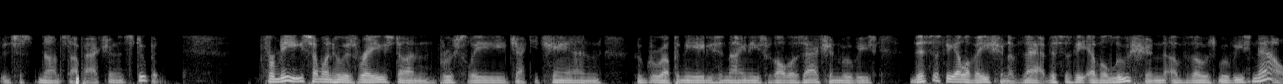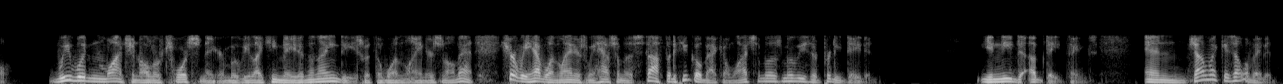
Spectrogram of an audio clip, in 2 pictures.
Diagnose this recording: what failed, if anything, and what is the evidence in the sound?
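The speech passes through the GSM full-rate codec at the codec stage, and the damage is plainly audible across the whole clip: a constant buzzy, gravelly roughness and no content above 4 kHz. This fits the 13 kbps full-rate coder. It models the vocal tract and drives it with a sparse, regularly spaced pulse excitation. Band-limited telephone audio sounds dull but clean, whereas this grit lies on every voiced sound and does not come and go.

GSM bit errors on the radio link, at the network stage, add brief bursts of squawk and gargle. These fall at 0.75 to 0.80 s between "it's just" and "action it's stupid", at 14.96 to 15.00 s, at 18.26 to 18.33 s between "we have" and "liners and we have", and at 21.14 to 21.18 s after "of those movies they're". Each burst fits two or three corrupted frames whose filter, pitch or gain values were decoded wrongly. Packet loss would leave gaps or smoothed-over silence, while these bursts produce distorted noise.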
